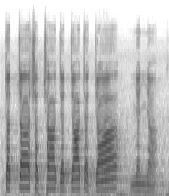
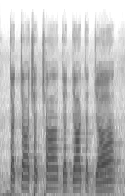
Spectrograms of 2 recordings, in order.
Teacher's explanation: ਗਲੇ ਤੋਂ ਥੋੜ੍ਹਾ ਉੱਪਰ ਉੱਠ ਕੇ ਥੋੜ੍ਹਾ ਜਿਹਾ ਤਾਲੂ ਦੇ ਨਾਲ ਜ਼ਬਾਨ ਲੱਗ ਰਹੀ ਹੈ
